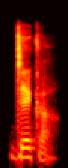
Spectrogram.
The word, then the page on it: decker: Indian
